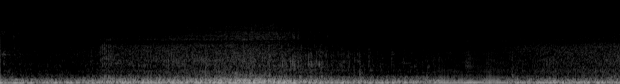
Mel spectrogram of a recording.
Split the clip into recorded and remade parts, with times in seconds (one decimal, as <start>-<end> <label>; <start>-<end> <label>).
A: 0.0-4.4 recorded; 4.4-5.1 remade; 5.1-6.2 recorded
